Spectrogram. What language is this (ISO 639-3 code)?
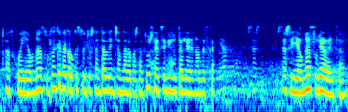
eus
